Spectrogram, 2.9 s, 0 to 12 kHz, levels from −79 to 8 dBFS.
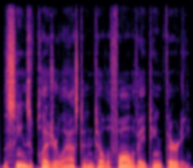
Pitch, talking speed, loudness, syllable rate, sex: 105 Hz, 225 wpm, -15 LUFS, 6.5 syllables/s, male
